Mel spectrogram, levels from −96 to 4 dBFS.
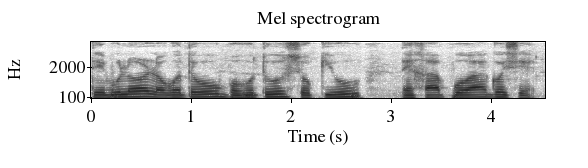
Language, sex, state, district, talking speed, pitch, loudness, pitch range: Assamese, male, Assam, Sonitpur, 105 wpm, 130 Hz, -15 LUFS, 125-135 Hz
